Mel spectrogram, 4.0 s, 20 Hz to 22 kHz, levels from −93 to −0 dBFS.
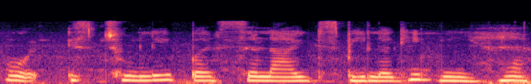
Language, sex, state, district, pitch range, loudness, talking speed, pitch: Hindi, female, Punjab, Fazilka, 185-210 Hz, -12 LUFS, 135 wpm, 190 Hz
